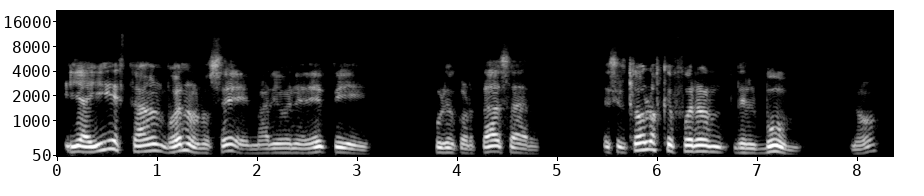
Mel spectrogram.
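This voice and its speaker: With a mid-range, expressive voice at a measured pace, the older man from Chile rambles through memories of his parents during an interview, often ending phrases with tag questions. The recording is close, dull and dry.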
